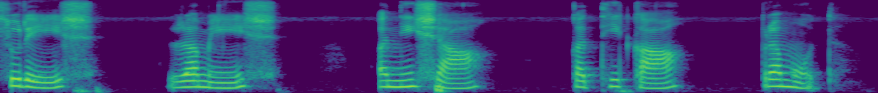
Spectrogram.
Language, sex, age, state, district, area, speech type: Goan Konkani, female, 18-30, Goa, Canacona, rural, spontaneous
